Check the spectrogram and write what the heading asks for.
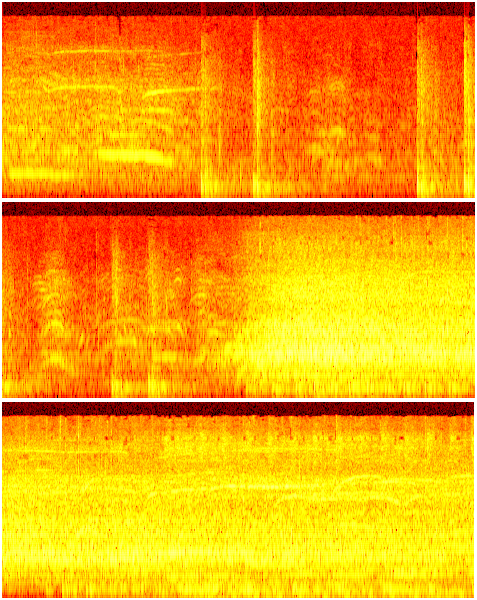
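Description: Stadium crowd roaring as the home side scores. The roar swells suddenly about seven seconds in and stays loud. Before it, a few sharp thuds of the ball being kicked and players' shouts sound over a quiet crowd, and a low music line comes in under the roar near the end.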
